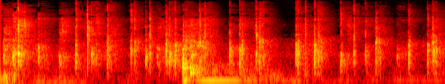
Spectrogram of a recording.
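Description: Applause: several people clapping by hand, irregular claps after a line of a speech.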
